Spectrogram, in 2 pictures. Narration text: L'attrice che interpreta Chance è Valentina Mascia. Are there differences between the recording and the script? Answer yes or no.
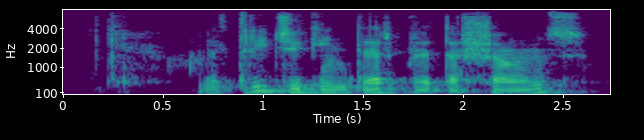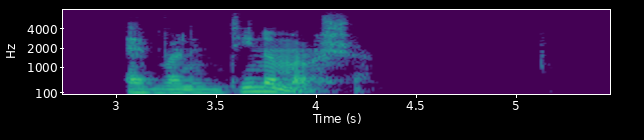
no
